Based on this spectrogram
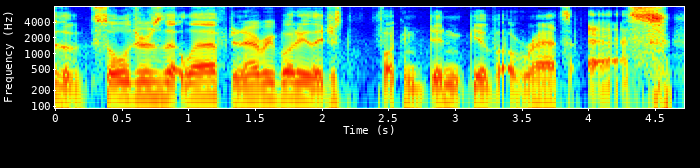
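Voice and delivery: normal talking voice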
